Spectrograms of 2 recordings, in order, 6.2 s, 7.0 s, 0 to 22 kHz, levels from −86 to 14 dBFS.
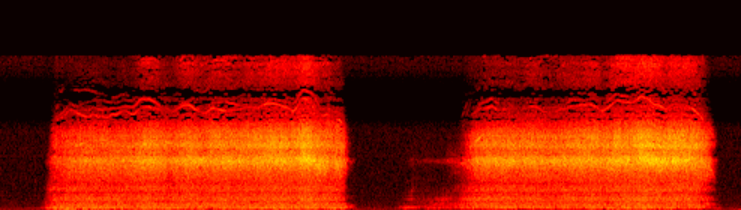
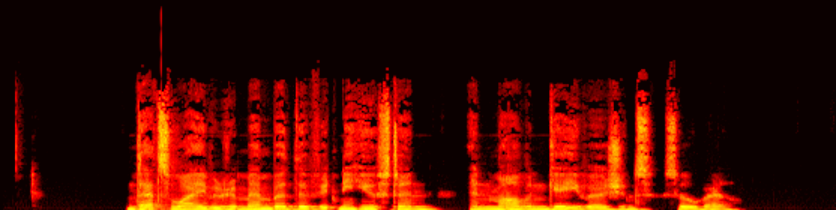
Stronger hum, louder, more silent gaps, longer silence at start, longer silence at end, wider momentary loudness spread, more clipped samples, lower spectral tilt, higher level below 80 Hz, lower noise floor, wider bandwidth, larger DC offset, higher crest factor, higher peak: neither; about the same, -18 LUFS vs -17 LUFS; neither; second, 0.4 s vs 1.05 s; second, 0.2 s vs 0.8 s; first, 12 LU vs 9 LU; neither; second, 1.5 dB/octave vs -4.5 dB/octave; second, -70 dBFS vs -50 dBFS; second, -56 dBFS vs -77 dBFS; first, 16.5 kHz vs 14 kHz; neither; about the same, 18 dB vs 18 dB; second, -4 dBFS vs 0 dBFS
